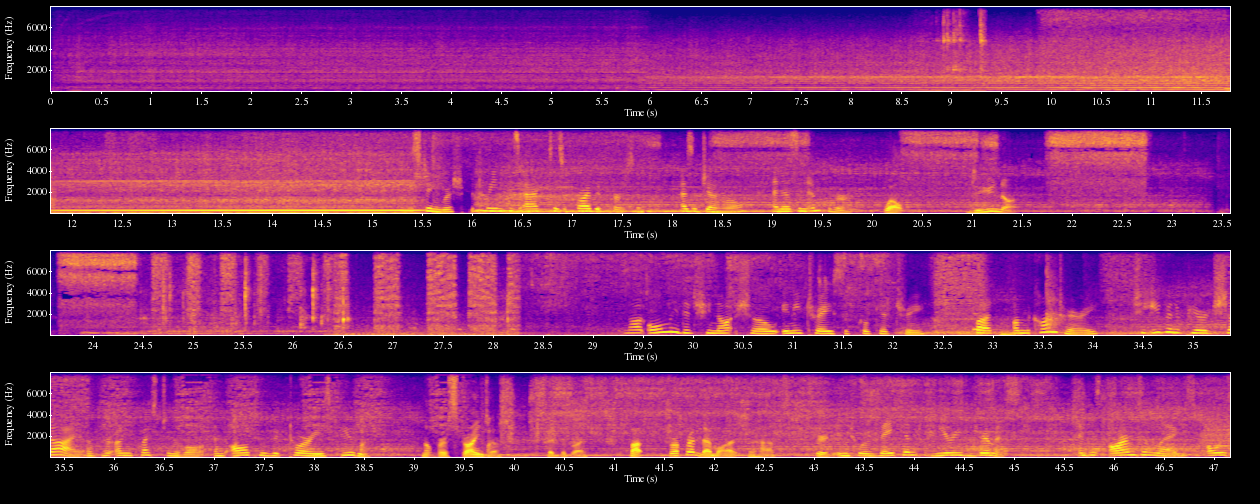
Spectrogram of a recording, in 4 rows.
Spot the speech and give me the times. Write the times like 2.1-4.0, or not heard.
15.2-21.4, 29.2-47.1.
